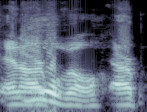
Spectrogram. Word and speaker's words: Louisville: So this company actually in Louisville, and I'm being told by our editor, it's Louisville.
